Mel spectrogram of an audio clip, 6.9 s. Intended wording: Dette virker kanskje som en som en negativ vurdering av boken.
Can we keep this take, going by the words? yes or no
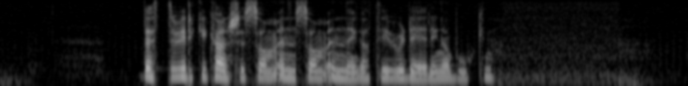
yes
